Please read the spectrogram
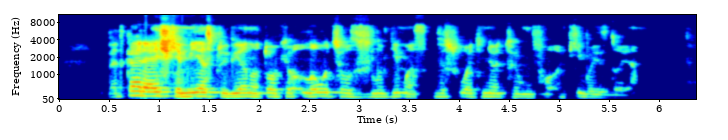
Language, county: Lithuanian, Vilnius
